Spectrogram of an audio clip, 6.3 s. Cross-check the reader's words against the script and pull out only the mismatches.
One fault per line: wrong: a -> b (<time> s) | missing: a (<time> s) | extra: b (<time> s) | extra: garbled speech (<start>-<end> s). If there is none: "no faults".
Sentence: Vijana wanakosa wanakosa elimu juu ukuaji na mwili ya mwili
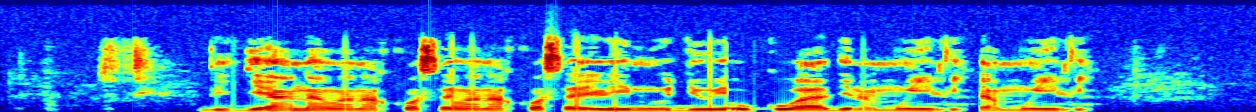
no faults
